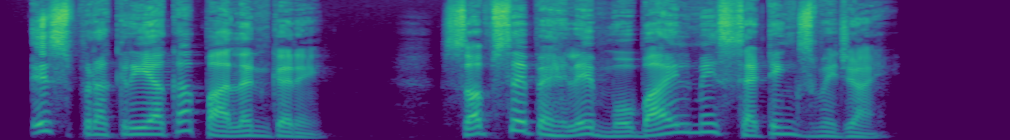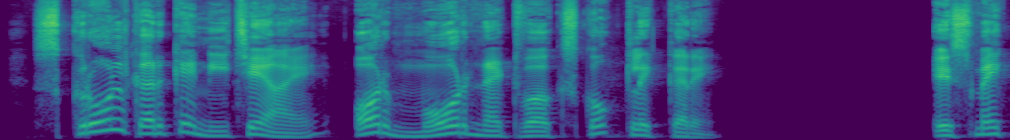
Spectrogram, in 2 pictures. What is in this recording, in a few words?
hindi e-learning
